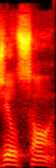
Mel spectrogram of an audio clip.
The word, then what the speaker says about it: Gilson: Gilson, as it's pronounced in French, which is a sad thing.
